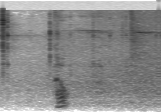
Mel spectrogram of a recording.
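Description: Quiet workbench room tone with a short click near the start, as a screwdriver works the small idle jet screw of a Walbro carburettor.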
